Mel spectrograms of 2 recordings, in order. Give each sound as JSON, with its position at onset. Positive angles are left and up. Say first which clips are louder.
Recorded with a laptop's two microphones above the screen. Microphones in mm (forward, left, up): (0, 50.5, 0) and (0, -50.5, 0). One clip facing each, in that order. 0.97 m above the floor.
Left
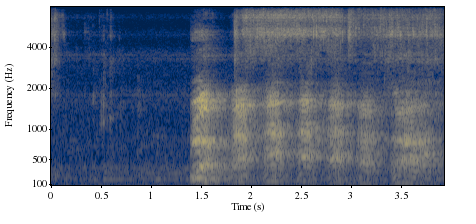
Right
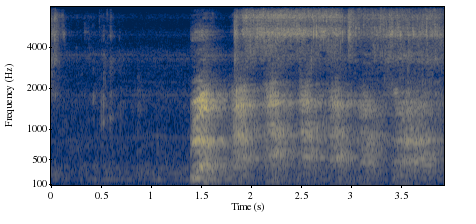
{"t": 1.4, "sound": "laughter", "louder": "left 1 dB", "side_deg": -5, "distance_m": 0.6}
